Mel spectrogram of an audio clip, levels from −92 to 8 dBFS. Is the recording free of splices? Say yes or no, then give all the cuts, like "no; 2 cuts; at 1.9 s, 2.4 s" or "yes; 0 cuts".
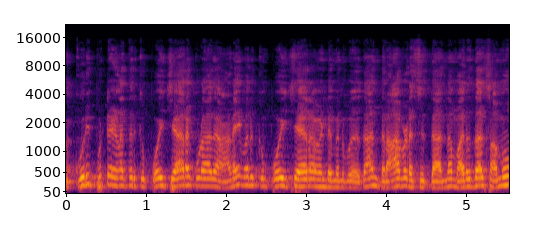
yes; 0 cuts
